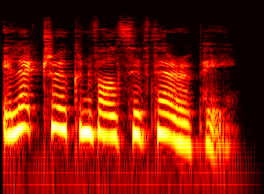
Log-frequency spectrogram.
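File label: "electroconvulsive therapy", British English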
